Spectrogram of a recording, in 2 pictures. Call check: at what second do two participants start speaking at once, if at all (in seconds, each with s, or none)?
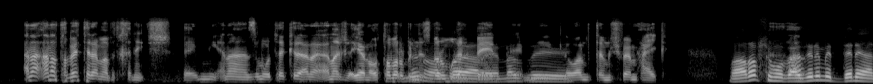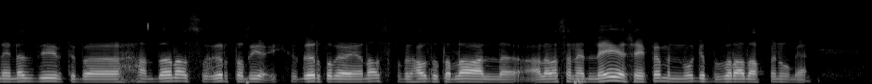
3.9 s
